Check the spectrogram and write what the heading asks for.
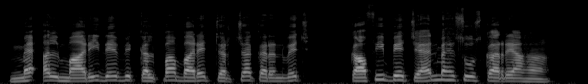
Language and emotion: Punjabi, fearful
